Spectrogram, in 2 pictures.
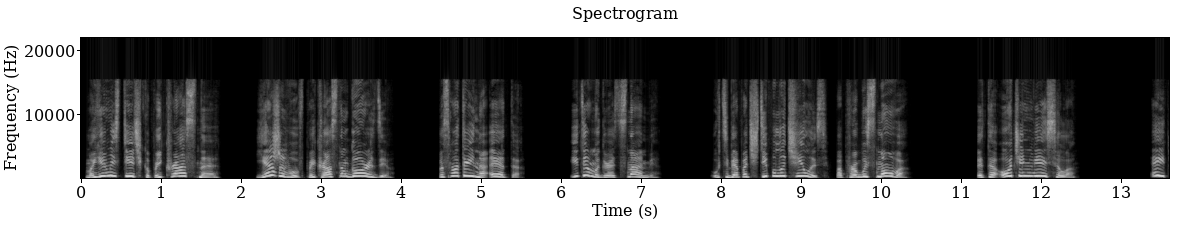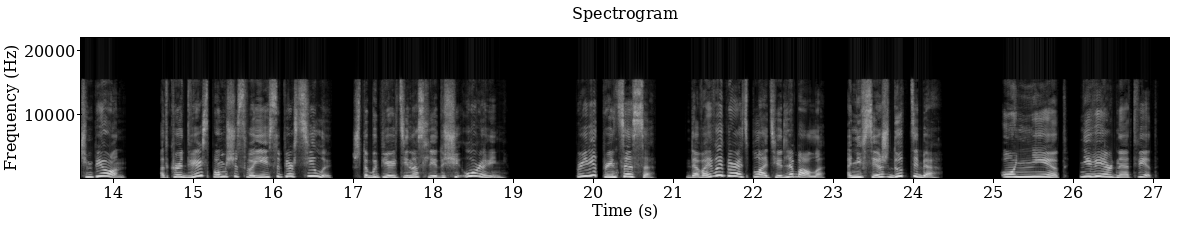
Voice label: Female Russian Toys

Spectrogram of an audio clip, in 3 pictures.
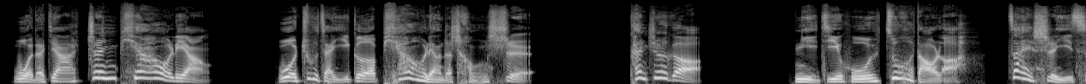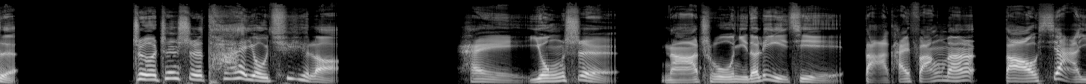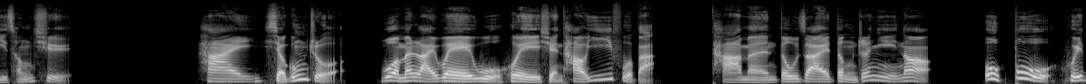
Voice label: Toys Chinese Mandarin Male

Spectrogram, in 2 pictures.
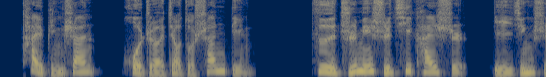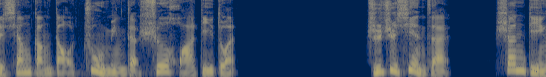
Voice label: Other Projects Chinese Mandarin Male

